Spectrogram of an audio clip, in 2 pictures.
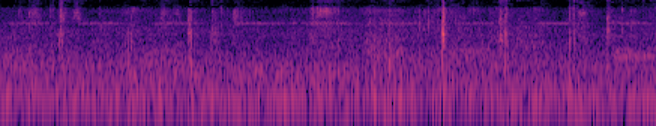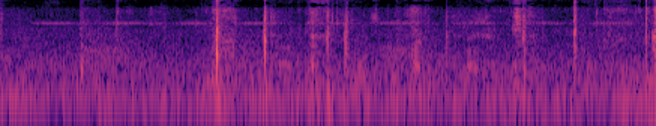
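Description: Rubber flip-flops slapping on paving as a child hops along a hopscotch. A few sharp slaps come close together about six seconds in, over steady low background noise.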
